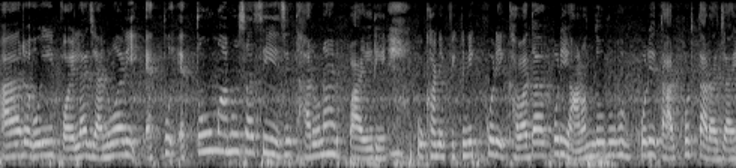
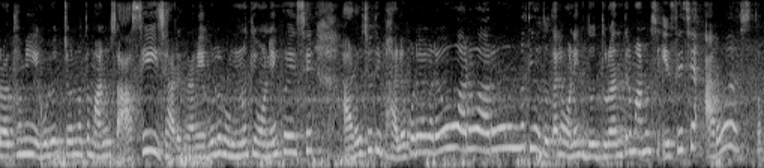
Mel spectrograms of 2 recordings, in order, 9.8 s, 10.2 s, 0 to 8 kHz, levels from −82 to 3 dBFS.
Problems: constant background noise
